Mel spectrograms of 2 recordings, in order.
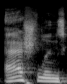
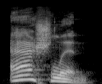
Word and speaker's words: Aislinn: Her name is pronounced Ashlyn. It's Gaelic. I know many people didn't know how to pronounce it on election day either. They just needed to know where she was on the very long ballot. For future reference, remember, it's Ashlyn."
